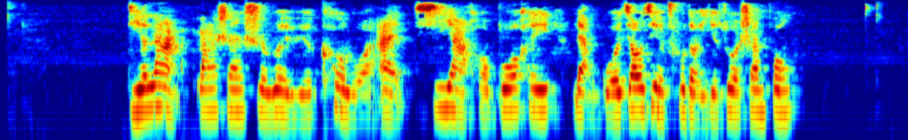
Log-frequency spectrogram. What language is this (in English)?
Chinese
